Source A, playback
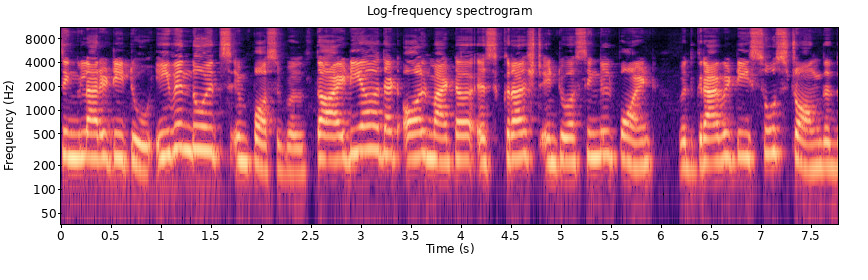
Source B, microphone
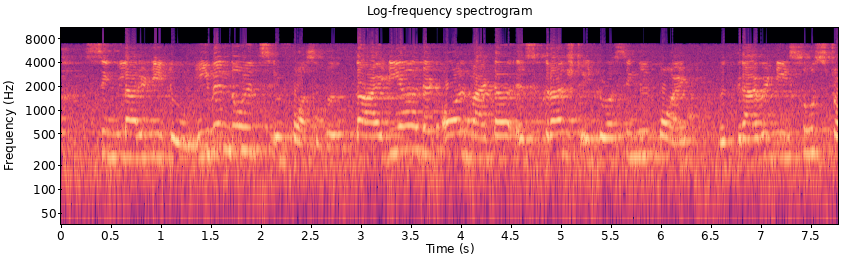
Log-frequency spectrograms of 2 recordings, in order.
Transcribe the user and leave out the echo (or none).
none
